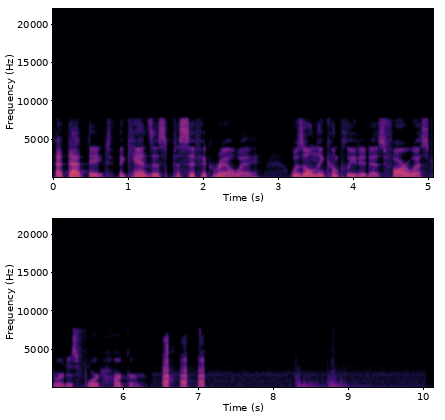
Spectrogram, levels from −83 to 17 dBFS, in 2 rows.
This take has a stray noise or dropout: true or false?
true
